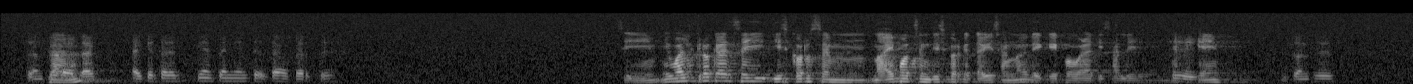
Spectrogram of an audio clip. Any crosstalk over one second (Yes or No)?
No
